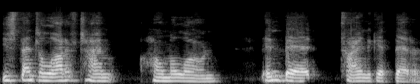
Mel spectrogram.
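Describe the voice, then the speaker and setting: In a New York accent, a woman with a fairly low pitch and a dark, mellow tone speaks at a fairly slow pace with ordinary pitch variation. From New York City (the Bronx). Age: 80s+. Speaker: children's book author. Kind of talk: interview.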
